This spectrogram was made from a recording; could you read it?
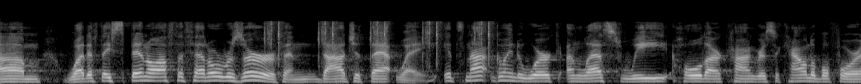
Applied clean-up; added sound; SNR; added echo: none; Camera; 18 dB; none.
